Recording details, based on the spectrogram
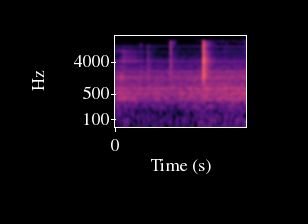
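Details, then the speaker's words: Glock with aftermarket trigger, slide lug pushing connector over during a failure-to-reset diagnosis: one crisp, sharp click as the cruciform pops back up, reset working normally. "you can hear it clicking pops right back up"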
